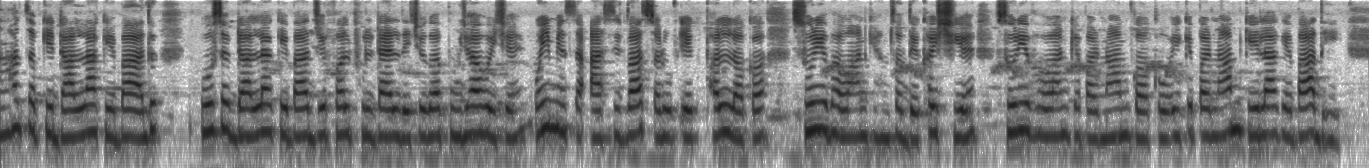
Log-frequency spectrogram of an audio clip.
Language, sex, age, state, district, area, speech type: Maithili, female, 18-30, Bihar, Muzaffarpur, rural, spontaneous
